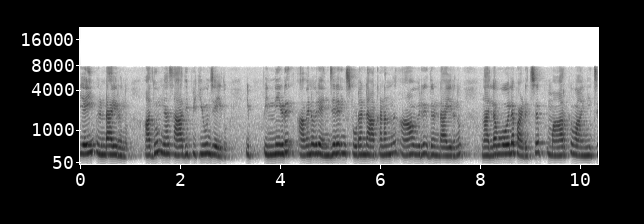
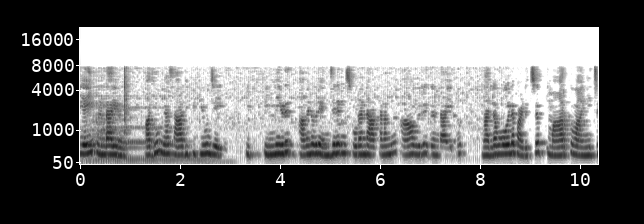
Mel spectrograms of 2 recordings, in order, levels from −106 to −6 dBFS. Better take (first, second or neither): first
